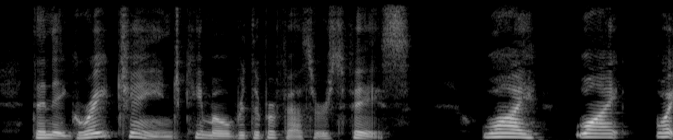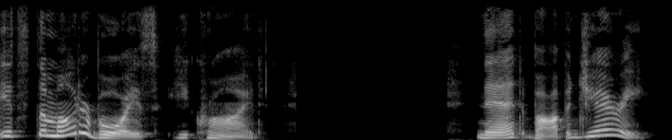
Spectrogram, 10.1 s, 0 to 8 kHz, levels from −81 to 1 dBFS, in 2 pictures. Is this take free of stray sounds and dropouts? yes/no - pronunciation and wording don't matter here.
yes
